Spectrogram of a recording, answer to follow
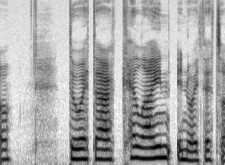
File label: "celain", Welsh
